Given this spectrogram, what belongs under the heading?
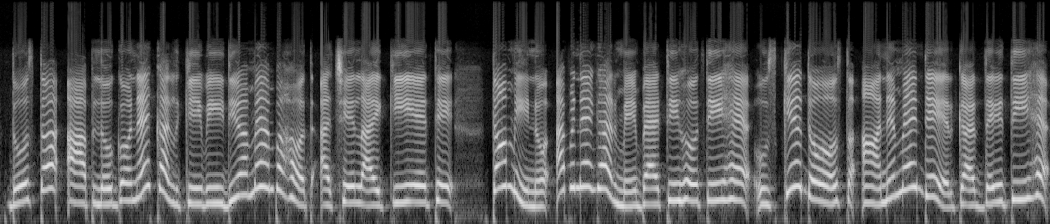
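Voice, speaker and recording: Woman narrating a kids' cartoon story, high lively voice, slow and chatty, dull dry recording. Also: smooth, dry recording. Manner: plain storytelling, chatty asides to viewers.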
